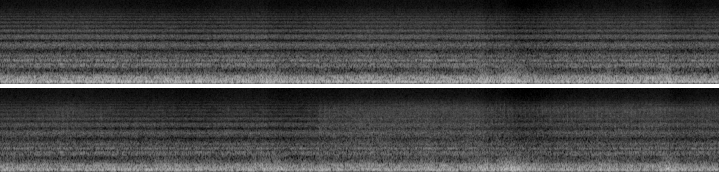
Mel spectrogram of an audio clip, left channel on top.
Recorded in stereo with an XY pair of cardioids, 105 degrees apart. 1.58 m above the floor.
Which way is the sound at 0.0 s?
25° left.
